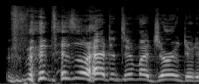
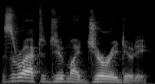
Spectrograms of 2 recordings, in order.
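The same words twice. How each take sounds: First: Laughing through the line, a bit louder. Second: Said in the usual way. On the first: Real, not acted. Mocking Oakland courts, laughing at his own jury duty. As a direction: crack up while repeating it.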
